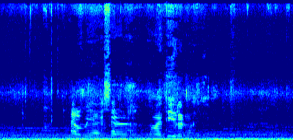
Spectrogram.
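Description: A young woman talks softly close by.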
